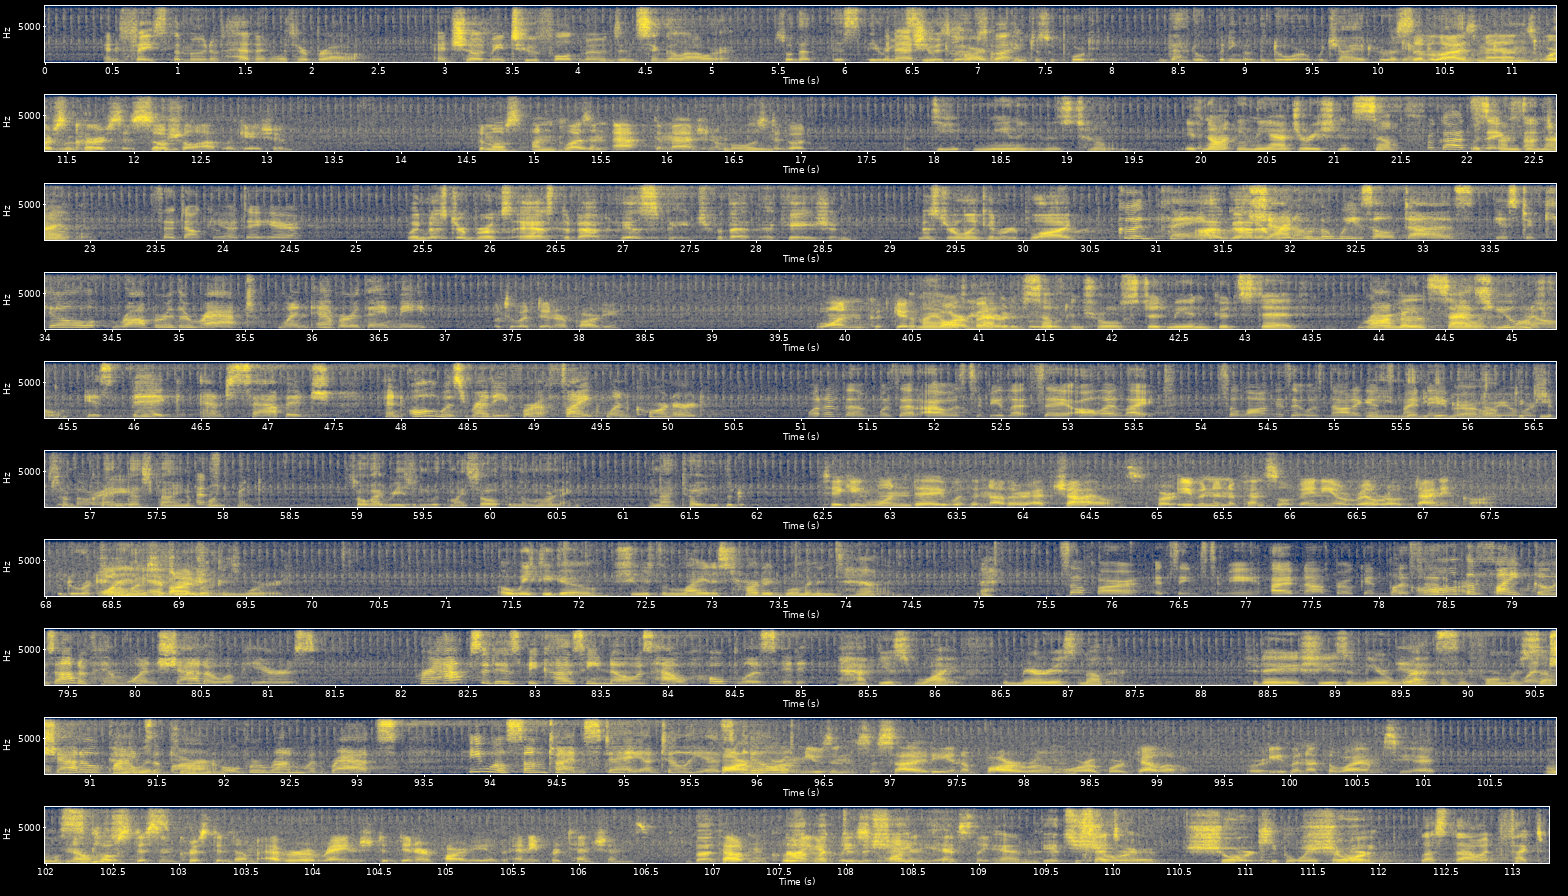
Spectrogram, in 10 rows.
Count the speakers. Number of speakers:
seven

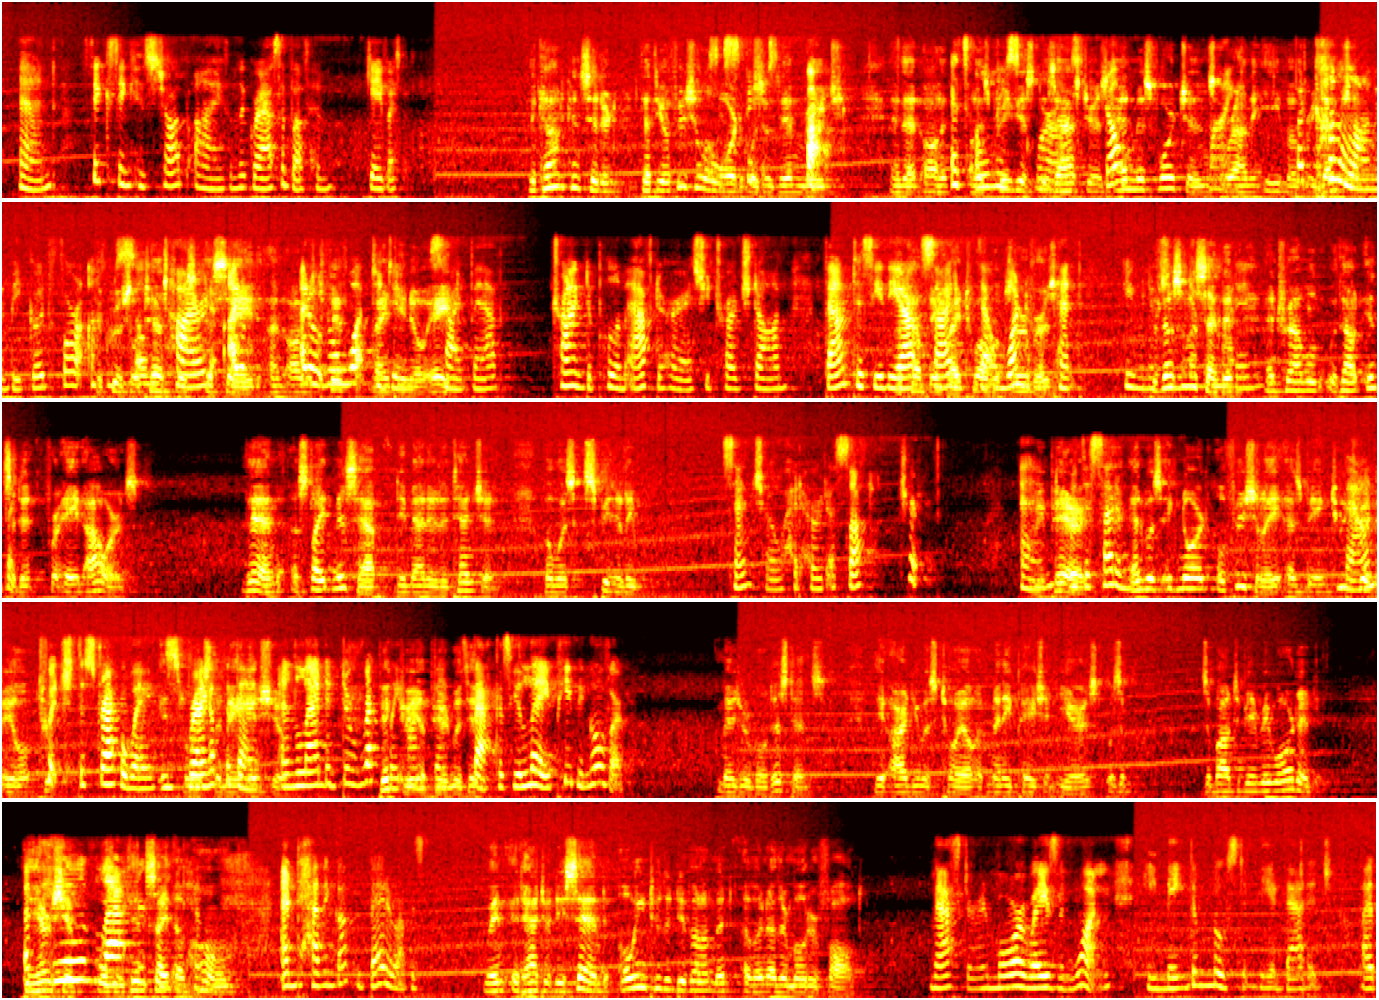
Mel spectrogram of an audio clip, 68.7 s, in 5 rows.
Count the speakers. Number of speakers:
two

